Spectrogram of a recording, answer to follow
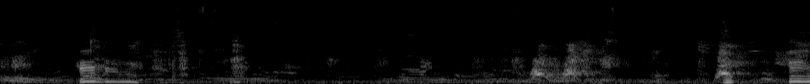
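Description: Two dogs play-fighting, a husky puppy and a large white dog, growling and giving short barks and yowls in separate bursts. There is a low growl about a second in, and louder calls near the middle and again near the end.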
